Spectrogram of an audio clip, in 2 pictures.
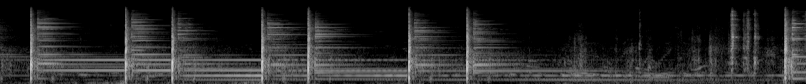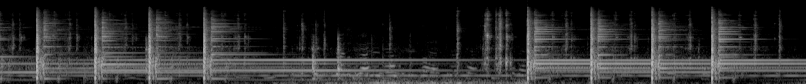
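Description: Steel targets ring out with a clear metallic tone after hits.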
